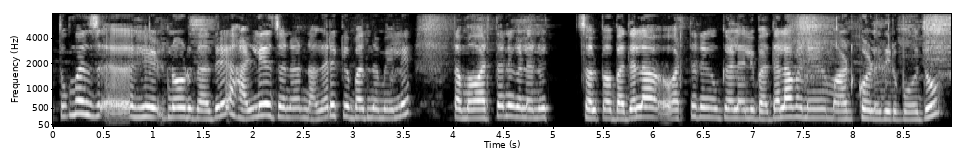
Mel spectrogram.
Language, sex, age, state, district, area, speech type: Kannada, female, 18-30, Karnataka, Udupi, rural, spontaneous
